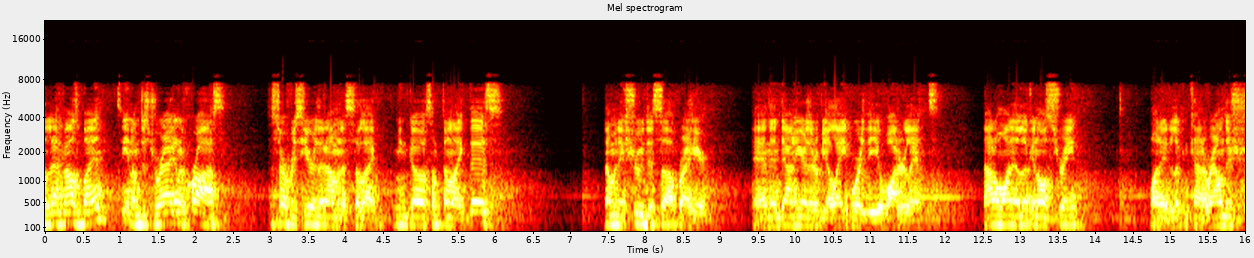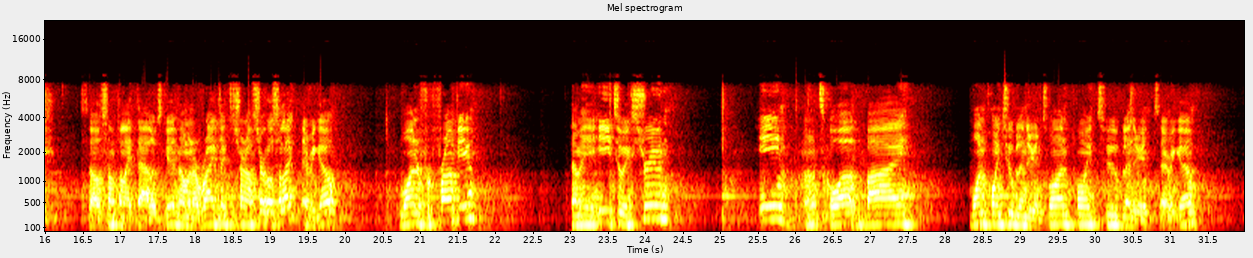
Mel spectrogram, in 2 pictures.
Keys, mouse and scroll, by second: 20.4 KP_1, 23.9 e, 31.1-31.8 scroll down 3, 31.4 middle click.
